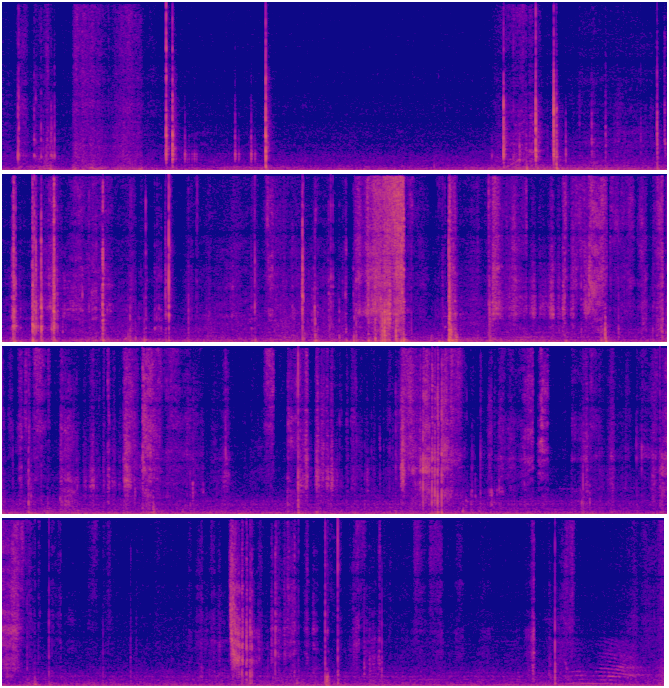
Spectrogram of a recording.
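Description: Hands handling a CD in a plastic jewel case: irregular clicks and scrapes of the case, and the paper booklet rustling as its pages are turned.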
